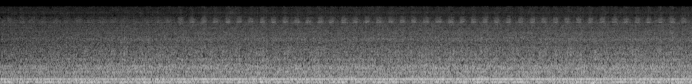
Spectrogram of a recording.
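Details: 2011 Volvo XC90 after PCV valve replacement, engine hot: smooth even idle with steady low hum, no whistle or hiss from crankcase breather; whistling fixed, running normally.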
